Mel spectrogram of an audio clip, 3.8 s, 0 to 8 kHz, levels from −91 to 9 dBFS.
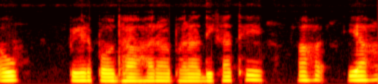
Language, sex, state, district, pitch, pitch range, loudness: Chhattisgarhi, male, Chhattisgarh, Raigarh, 135 Hz, 130-150 Hz, -19 LUFS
